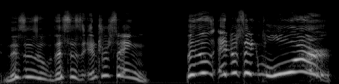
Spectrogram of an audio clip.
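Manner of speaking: rising to a high, excited pitch. Real, not acted. Streamer thrilled by the lore, high excited voice. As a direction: gush that this is great.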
